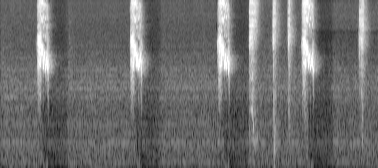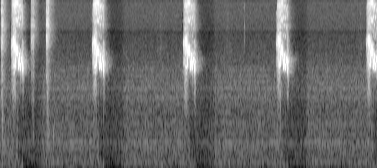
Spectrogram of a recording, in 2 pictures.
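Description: A baby sparrow gives sharp, high chirps about every second and a half, with a few quick clicks between them over a faint low hum.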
